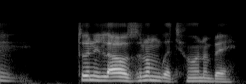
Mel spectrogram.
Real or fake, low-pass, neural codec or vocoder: fake; 7.2 kHz; codec, 16 kHz, about 1 kbps, DyCAST, with the encoder's durations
